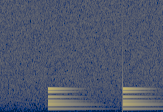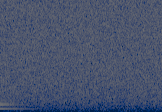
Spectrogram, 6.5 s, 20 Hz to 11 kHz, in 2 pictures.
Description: Clock strike, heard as a bell. 2. Two o'clock.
